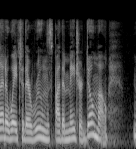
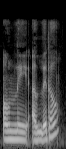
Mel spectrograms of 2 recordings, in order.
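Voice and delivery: put-on lightly accented prince, playful rising question; a touch of flirty teasing; mildly teasing; 3 semitones lower than usual. A narrator's reading. Prince fishing for more praise, lightly teasing. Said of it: "Prince Gunther asks teasingly".

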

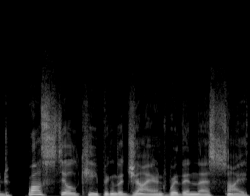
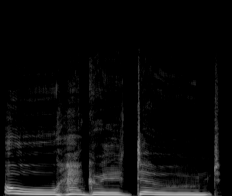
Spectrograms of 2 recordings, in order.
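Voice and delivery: higher, pleading moan; Hermione moaning; 7 semitones higher, much slower than usual. A narrator's reading. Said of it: "moaned Hermione".

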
